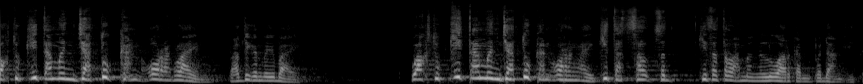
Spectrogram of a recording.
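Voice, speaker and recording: A man with a Manado accent speaks in an animated tone at a high pitch and moderate pace. His pitch swings very widely and his loudness rises and falls sharply. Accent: Manado Malay. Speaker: pastor. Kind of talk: sermon. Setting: church.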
